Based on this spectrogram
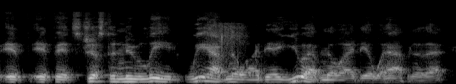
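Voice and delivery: ordinary talk, nothing marked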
